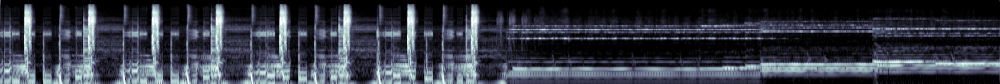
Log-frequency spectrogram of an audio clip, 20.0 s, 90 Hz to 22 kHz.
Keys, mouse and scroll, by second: 2.9 ctrl+alt+click, 5.9 ctrl+alt+click, 8.8 double click.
